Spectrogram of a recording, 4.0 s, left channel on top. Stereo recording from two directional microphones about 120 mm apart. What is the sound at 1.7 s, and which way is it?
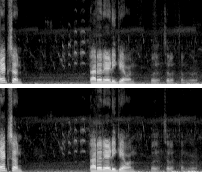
Speech, 35° right (ahead or behind).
